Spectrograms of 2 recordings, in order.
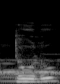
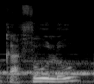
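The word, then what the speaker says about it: Cthulhu: El origen en la perdida ciudad submarina de Riley del monstruoso semidios Tulhu, que algunos pronuncian Tulu, Cazulu, en fin, hay para todos los gustos.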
